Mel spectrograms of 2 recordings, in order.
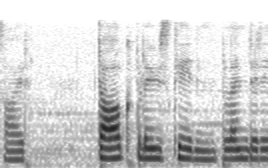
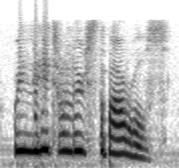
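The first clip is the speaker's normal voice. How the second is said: high, very loud plea; urgent, full-voiced battlefield plea; almost pleading shout; 8 semitones higher, 14 dB louder than usual. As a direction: shout it as a desperate appeal. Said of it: "The last was almost a plea".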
